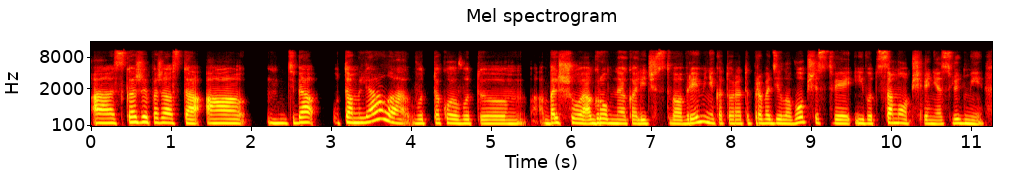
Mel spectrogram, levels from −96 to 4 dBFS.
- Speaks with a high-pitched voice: No, medium, 180 Hz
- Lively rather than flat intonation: No, narrow, 2.6 semitones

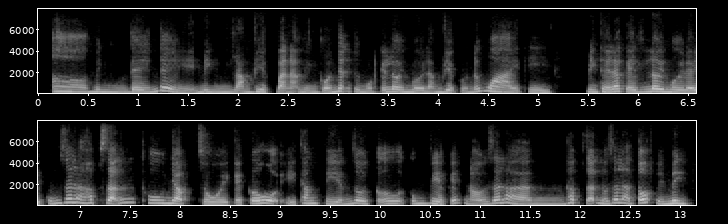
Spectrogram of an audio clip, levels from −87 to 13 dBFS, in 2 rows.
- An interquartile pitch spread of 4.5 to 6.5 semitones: Yes, average, 5.2 semitones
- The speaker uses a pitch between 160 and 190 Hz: No, high, 210 Hz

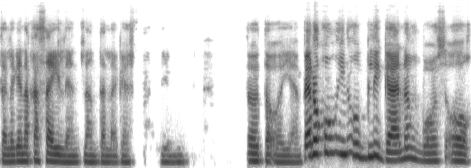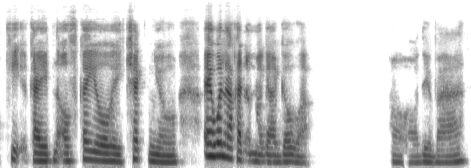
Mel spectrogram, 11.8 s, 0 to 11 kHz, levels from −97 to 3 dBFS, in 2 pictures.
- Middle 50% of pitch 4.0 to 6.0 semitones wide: Yes, average, 4.6 semitones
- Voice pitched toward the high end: No, medium, 145 Hz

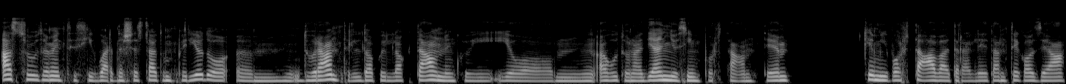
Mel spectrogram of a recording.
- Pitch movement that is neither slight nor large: No, narrow, 2.1 semitones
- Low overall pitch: No, medium, 180 Hz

